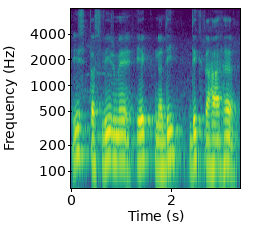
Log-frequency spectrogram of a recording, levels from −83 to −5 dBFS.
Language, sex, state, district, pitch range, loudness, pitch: Hindi, male, Bihar, Patna, 125-135 Hz, -14 LUFS, 130 Hz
